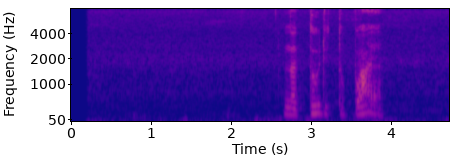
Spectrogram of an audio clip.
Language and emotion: Russian, angry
